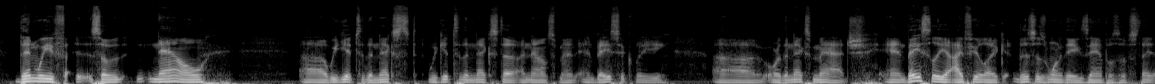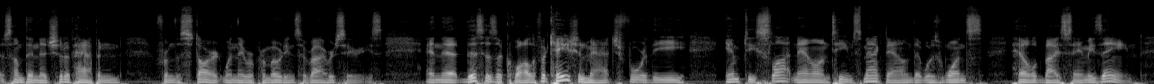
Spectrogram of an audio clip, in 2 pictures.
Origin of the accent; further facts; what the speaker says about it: Virginia, United States; I'm from Virginia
